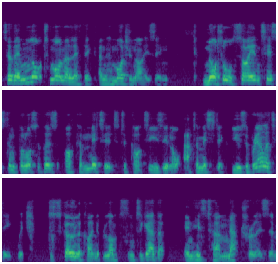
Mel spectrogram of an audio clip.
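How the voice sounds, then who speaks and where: This man's voice sits fairly high, and his intonation is lively. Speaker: academic presenter. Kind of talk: lecture. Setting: video call. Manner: fast.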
